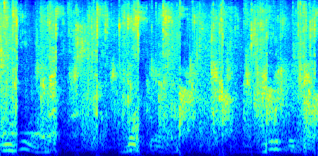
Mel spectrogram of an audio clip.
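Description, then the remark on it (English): A crowd applauds a young man steadily and loudly throughout, a dense wash of clapping mixed with scattered cheers and voices calling out. “I want you to stand up and tell us your name, because he really deserves a round of applause.”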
